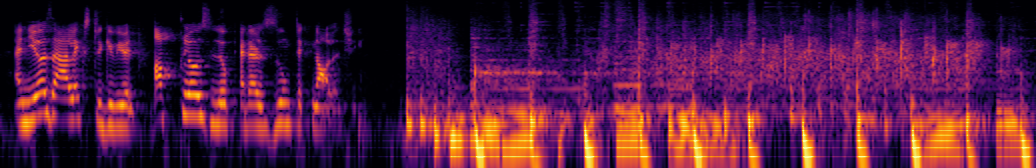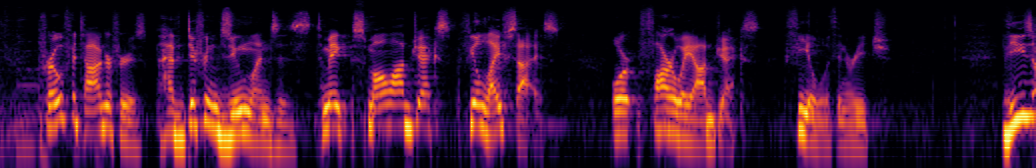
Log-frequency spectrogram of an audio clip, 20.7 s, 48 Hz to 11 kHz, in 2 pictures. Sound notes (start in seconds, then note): 5.8 applause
